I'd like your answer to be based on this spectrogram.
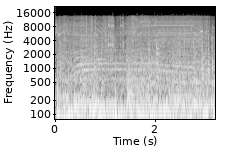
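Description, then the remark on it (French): Loud, dense mechanical clanking and whirring as metal armor locks into place, with rapid ratcheting clicks, servo whines and heavy metallic clunks layered over a continuous busy din, no speech. “Alors ce qu'on entend là, c'est le super-héros Iron Man. Vous avez reconnu ah David Il revêt pour la première fois son armure métallique.”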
